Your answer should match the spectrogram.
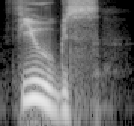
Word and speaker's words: fugue: In some cases, terrifying visions were followed by fugus, which is an old term for fugues. It says fugues. – Fugue. It's pronounced fugue.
